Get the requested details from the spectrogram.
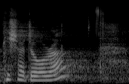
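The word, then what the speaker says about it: pixadora: Eneri is a Pishadora, a practitioner of Pishu. Am I pronouncing that correctly?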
